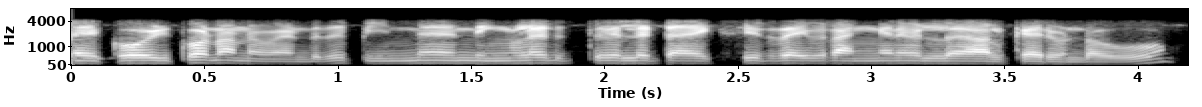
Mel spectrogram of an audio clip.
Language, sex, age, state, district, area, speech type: Malayalam, male, 30-45, Kerala, Kozhikode, urban, conversation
